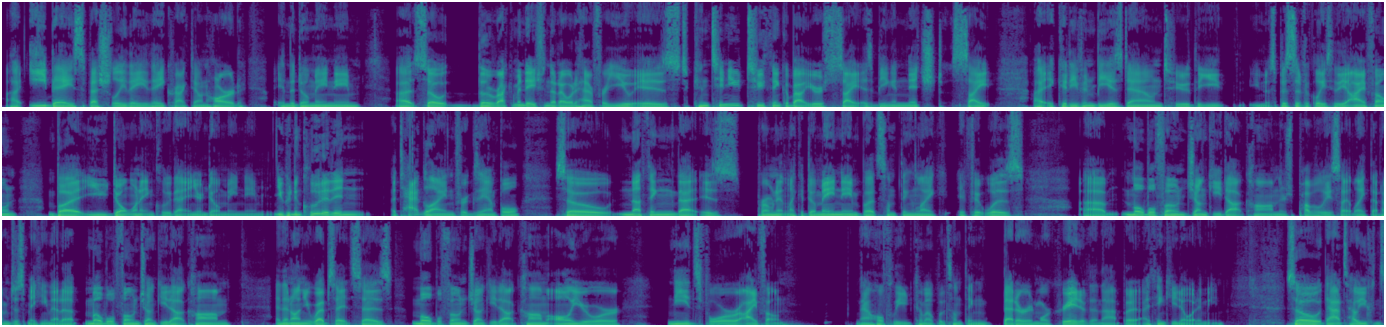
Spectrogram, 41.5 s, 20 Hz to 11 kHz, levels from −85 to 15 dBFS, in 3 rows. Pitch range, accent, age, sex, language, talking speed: 90-110 Hz, American, 20-39, male, English, 200 wpm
